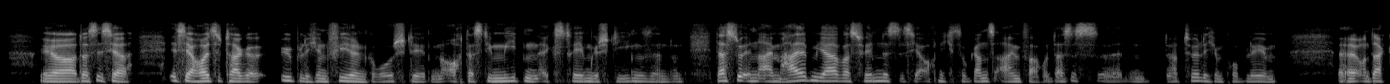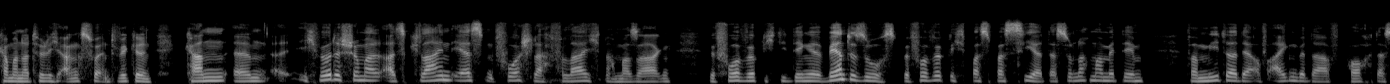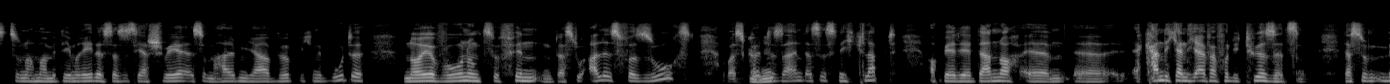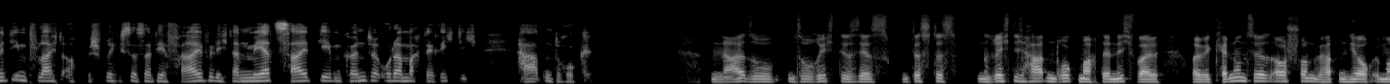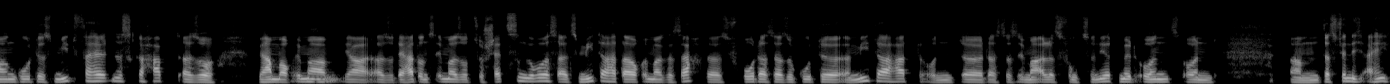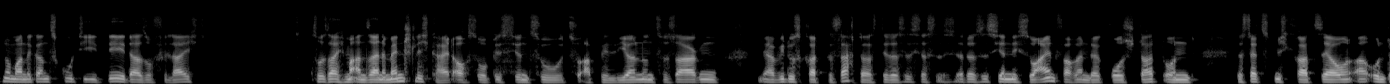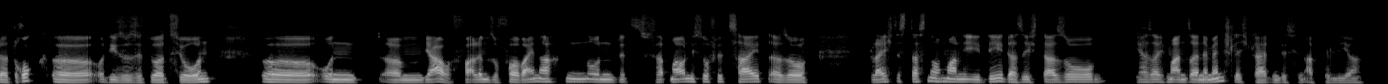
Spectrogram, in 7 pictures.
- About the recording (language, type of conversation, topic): German, advice, Wie treffe ich große Entscheidungen, ohne Angst vor Veränderung und späterer Reue zu haben?
- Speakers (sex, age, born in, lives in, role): male, 45-49, Germany, Germany, user; male, 70-74, Germany, Germany, advisor
- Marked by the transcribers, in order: other background noise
